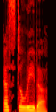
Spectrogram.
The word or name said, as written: estelita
